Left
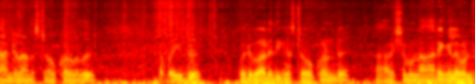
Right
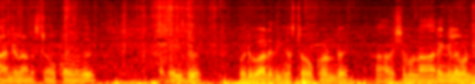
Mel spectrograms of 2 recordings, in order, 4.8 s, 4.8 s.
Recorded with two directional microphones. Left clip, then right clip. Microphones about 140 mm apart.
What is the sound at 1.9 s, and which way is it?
Speech, 40° left (ahead or behind).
